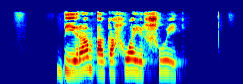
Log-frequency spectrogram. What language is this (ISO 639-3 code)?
abk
